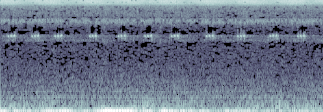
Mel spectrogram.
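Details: Crickets in a summer countryside wheat field with a light breeze: short high chirps repeated about three times a second in a steady series over a low rumble of wind.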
